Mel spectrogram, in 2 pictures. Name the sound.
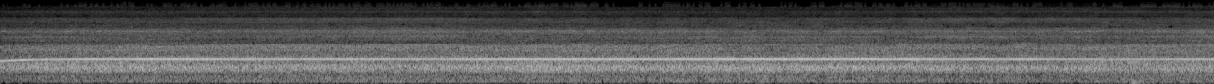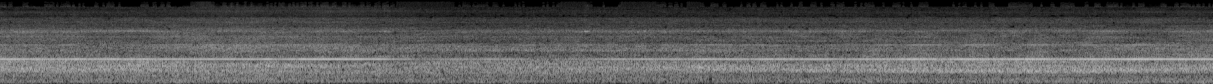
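hairdryer heating window insulation film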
